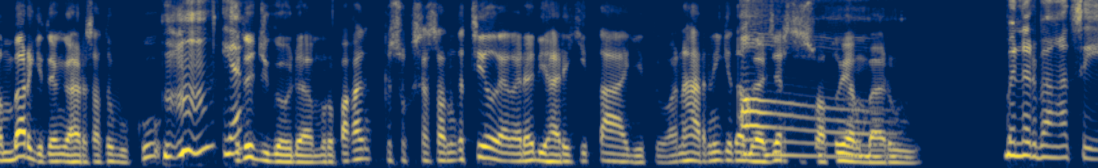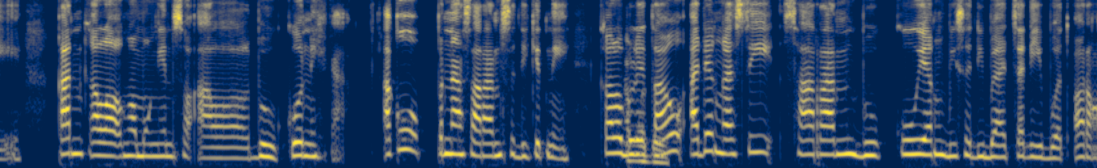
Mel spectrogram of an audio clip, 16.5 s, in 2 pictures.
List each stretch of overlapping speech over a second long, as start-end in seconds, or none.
5.5-6.8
